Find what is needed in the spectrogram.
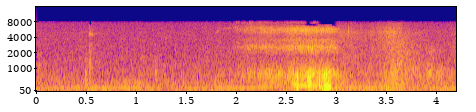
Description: My dog snoring in the night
